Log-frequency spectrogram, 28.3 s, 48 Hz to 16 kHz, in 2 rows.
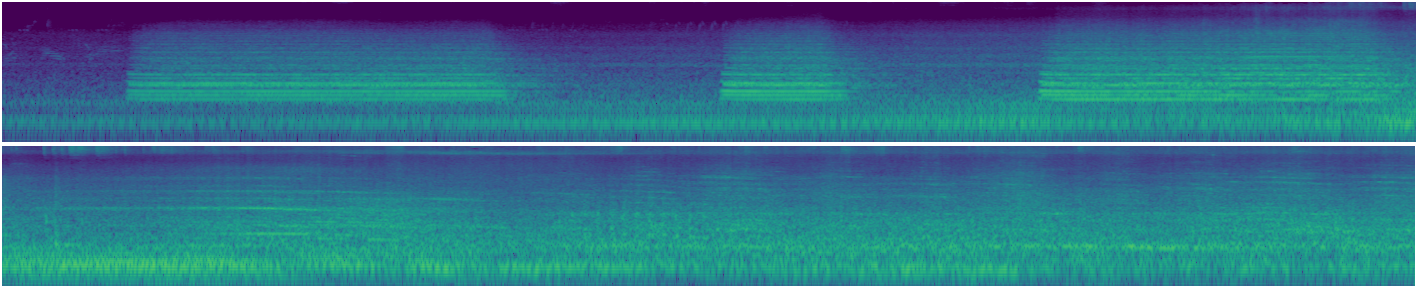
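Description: Norfolk Southern ES44AC diesel locomotive's multi-note air horn sounding three blasts: long, short, long. Then the locomotives pass close by with a loud engine rumble, and double-stack intermodal well cars roll past with a steady clatter and clicking of wheels over the rail.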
